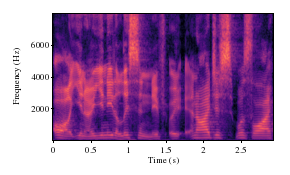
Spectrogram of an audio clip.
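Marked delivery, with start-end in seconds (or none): 0.0-1.3 put-on bristling, defensive, self-justifying lecturing tone. Retelling a customer's reply after being called out: imitating someone getting defensive. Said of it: "he gets a little bit defensive and he starts going like".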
